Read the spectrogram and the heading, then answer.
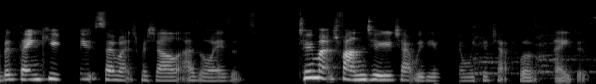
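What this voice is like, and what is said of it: Australian accent. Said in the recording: “it's in the cutest accent. Like, you could just listen all day long. And maybe you'll start speaking Australian”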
